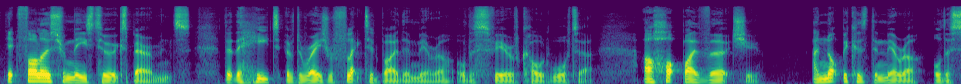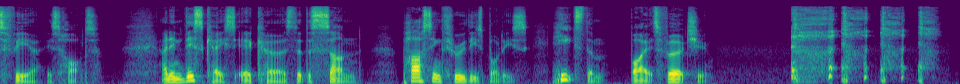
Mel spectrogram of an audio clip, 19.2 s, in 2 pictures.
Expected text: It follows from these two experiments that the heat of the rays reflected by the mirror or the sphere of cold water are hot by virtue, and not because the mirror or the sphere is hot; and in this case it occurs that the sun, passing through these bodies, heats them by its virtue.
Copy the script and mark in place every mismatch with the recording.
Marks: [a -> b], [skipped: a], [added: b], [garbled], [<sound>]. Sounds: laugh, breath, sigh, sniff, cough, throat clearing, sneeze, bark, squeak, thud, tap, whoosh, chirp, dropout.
It follows from these two experiments that the heat of the rays reflected by the mirror or the sphere of cold water are hot by virtue, and not because the mirror or the sphere is hot; and in this case it occurs that the sun, passing through these bodies, heats them by its virtue. [cough]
